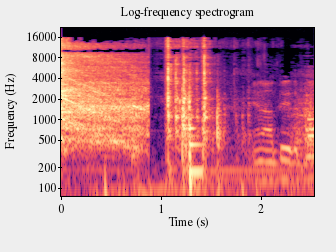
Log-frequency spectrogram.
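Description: A wooden board knocks against the saw.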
